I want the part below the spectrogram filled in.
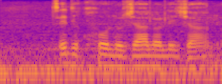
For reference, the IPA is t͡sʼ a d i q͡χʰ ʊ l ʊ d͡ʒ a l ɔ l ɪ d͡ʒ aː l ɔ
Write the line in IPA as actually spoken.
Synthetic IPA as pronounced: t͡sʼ e d i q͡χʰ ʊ l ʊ d͡ʒ a l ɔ l ɪ d͡ʒ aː l ɔ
